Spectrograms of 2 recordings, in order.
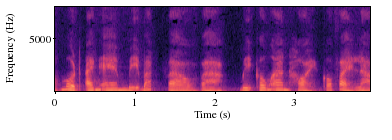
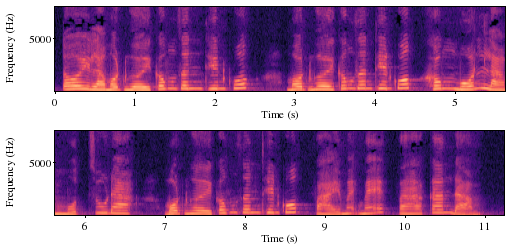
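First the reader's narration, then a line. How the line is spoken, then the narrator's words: Cried out. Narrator (Vietnamese): John đã kêu lên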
